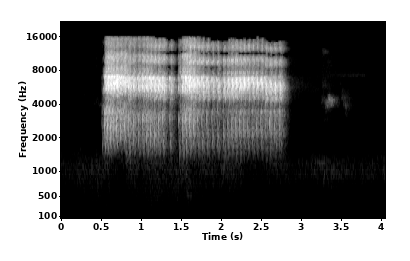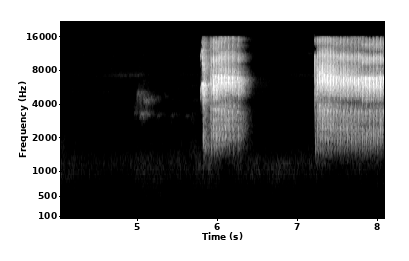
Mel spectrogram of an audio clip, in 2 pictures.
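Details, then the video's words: Forktail (murai air) with dense shot-like song bursts for training caged songbirds; two long harsh, high buzzing trills, a short burst near six seconds, then another long trill, with quiet pauses between. "Tembakan RAPAT Murai AIR 90% Jitu untuk Masteran"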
